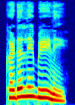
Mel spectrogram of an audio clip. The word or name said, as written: ಕಡಲೆಬೇಳೆ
